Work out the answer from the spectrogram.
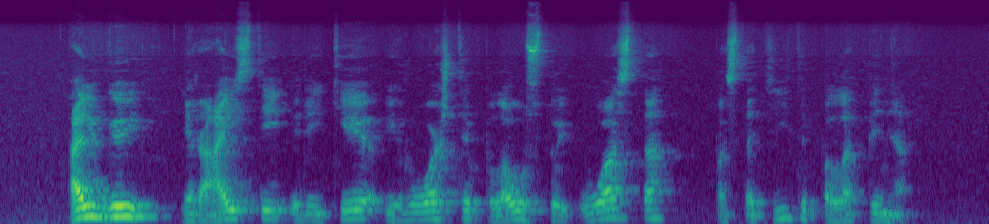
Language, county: Lithuanian, Šiauliai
